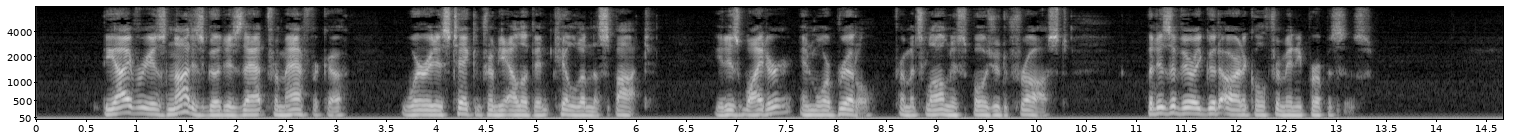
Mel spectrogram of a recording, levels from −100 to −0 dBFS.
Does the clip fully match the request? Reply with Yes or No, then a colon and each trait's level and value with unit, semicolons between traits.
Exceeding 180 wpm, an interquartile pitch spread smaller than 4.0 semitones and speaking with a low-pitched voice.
No: average, 170 wpm; average, 2.7 semitones; low, 120 Hz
